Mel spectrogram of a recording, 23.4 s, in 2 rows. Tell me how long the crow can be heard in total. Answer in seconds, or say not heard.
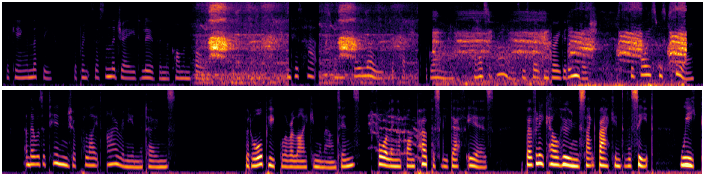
8 s.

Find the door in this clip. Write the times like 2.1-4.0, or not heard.
not heard.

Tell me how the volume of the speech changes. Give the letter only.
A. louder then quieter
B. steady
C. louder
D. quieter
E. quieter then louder
C.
